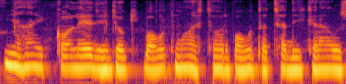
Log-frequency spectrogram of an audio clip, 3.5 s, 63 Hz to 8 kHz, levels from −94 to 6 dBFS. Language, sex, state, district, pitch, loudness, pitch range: Hindi, male, Chhattisgarh, Raipur, 150 Hz, -12 LUFS, 145-160 Hz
